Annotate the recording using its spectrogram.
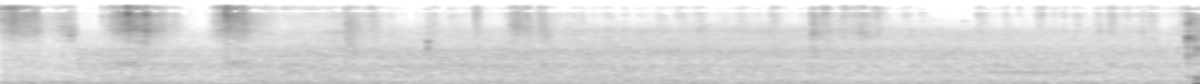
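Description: A few faint taps of a sushi knife slicing a leaf on a plastic cutting board in the first second and a half. After that, only low, steady room hum with soft handling of the cut leaves.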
